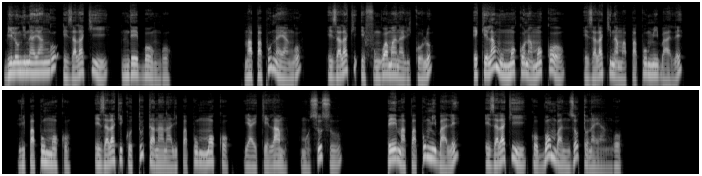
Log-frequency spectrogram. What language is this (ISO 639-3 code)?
lin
